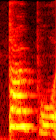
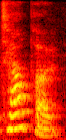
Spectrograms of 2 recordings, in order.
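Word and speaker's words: Taupō: How do we avoid the accusations of don't embarrass the family and don't show off when we're pronouncing taupo instead of taupo?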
